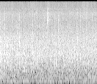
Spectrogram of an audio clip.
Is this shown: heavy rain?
yes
